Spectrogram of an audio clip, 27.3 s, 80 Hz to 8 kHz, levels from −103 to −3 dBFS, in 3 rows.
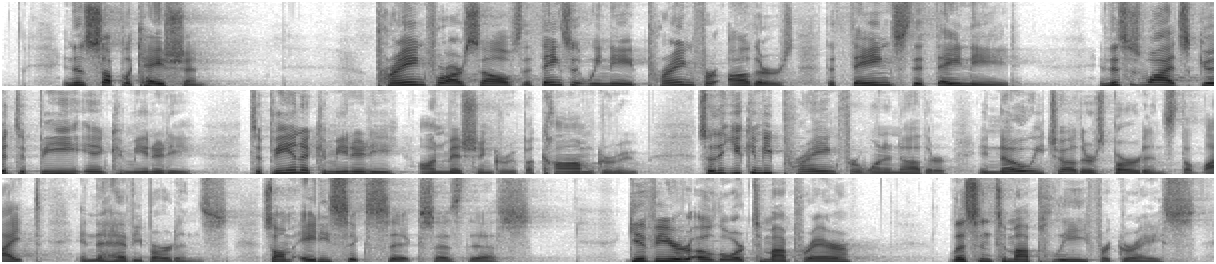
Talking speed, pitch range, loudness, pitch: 170 wpm, 135-185 Hz, -25 LUFS, 160 Hz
